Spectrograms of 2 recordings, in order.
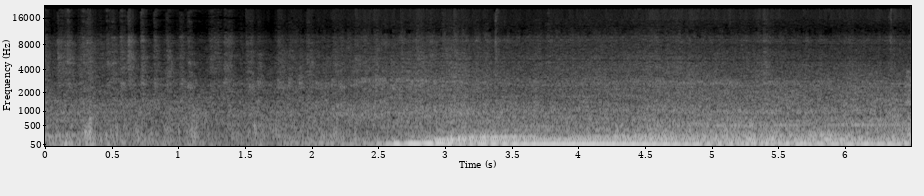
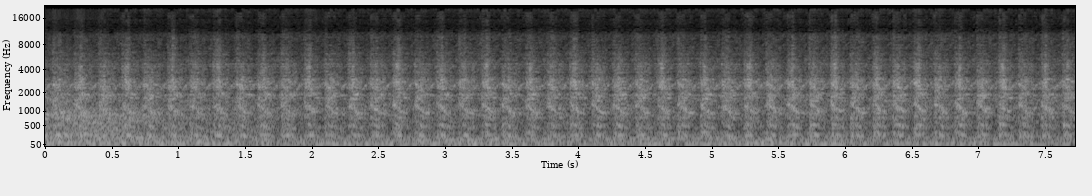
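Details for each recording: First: Auction-bought 1998 C3500 HD 454 V8 bucket truck, first start after probably four years sitting: uneven idle, throttle blip, then a lumpy, hunting idle. Owner thinks it's relearning; a massive leak up front, possibly coolant. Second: 1998 Chevrolet C3500 HD 454 V8 bucket truck, after sitting: starter turns engine over evenly, about three compression beats a second, for eight seconds without firing; spins freely.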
